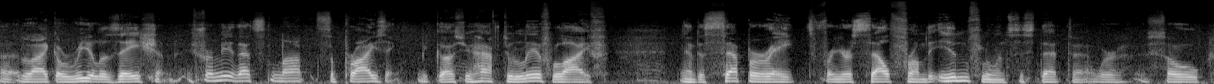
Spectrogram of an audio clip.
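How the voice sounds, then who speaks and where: Over noticeable background noise, a man speaks very slowly at a medium pitch with ordinary pitch variation. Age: 70s. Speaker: group dialogue facilitator. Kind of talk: reflective group dialogue. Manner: halting.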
